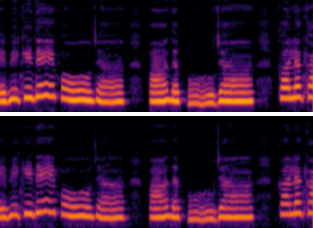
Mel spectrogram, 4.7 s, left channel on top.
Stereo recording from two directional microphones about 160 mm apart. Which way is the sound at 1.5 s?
35° left (ahead or behind).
